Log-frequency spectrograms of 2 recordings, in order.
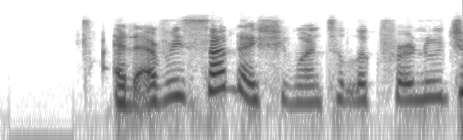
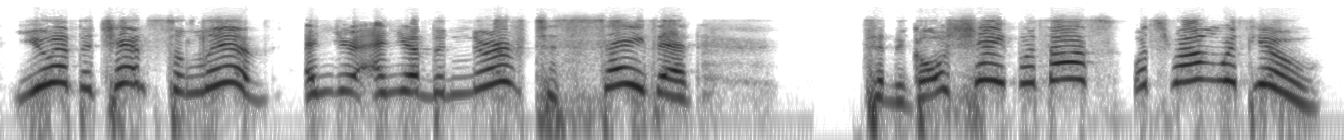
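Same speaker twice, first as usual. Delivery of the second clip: much higher and louder, enraged officer; furious yell; 10 semitones higher, 9 dB louder than usual. Retold or imitated. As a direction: bellow it at the girl in outrage. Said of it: "He yelled at her".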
